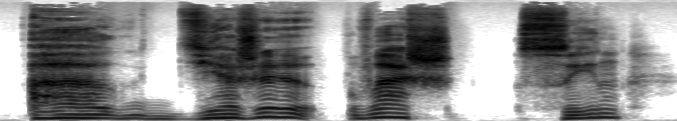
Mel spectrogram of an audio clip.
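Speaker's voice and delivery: very slow, quavering, trembling voice. Reading a story, Jakob asks his father a question, trembling voice. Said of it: "дрожащим голосом спросил Якоб".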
